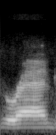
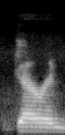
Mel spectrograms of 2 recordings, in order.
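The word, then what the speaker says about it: Garand: it comes to the the M1 grand or Garin depending on how you pronounce it um when it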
